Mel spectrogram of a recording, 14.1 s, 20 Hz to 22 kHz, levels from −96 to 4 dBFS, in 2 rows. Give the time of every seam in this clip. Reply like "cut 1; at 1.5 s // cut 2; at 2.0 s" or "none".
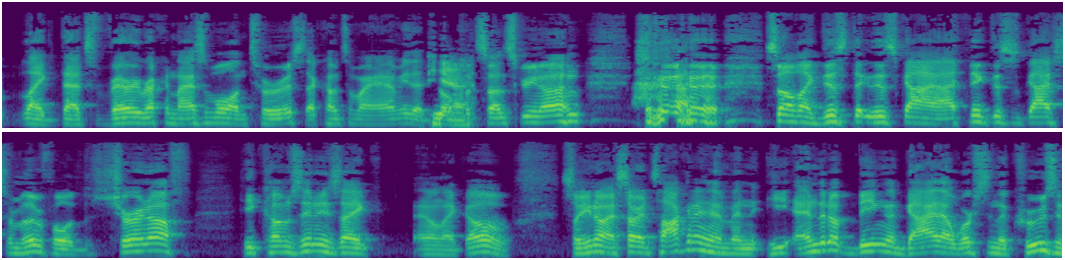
cut 1; at 9.8 s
